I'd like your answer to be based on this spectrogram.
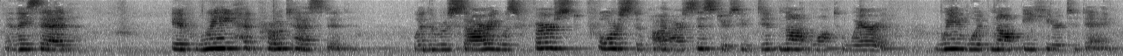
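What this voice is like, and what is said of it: Choked-up, emotional voice. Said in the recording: “I get choked up whenever I relate this... that's why I'm getting choked up.”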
